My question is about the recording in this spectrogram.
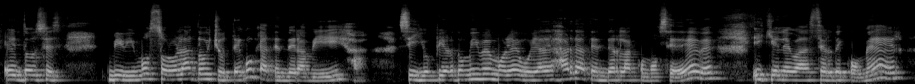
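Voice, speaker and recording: A woman's voice: medium pitch, moderate pace. A middle-aged woman pastor, a podcast guest, telling her personal faith testimony earnestly and acting out the dialogue as she goes. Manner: earnest storytelling, reenacts dialogue.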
